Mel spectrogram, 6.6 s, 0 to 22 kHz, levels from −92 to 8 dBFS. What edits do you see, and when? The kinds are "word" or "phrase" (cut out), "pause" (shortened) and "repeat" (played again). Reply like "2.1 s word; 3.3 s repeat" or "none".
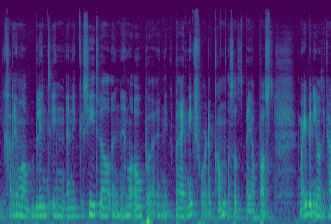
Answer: none

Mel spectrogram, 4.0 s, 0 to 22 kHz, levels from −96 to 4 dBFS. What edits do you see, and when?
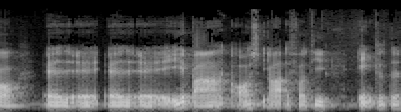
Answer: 0.9 s repeat; 2.3 s phrase; 2.7 s word

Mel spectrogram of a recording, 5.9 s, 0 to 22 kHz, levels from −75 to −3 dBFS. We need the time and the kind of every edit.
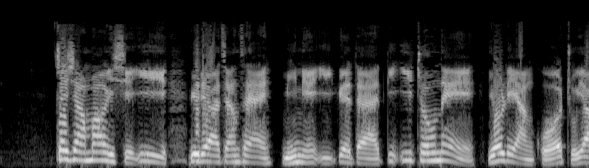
4.8 s pause

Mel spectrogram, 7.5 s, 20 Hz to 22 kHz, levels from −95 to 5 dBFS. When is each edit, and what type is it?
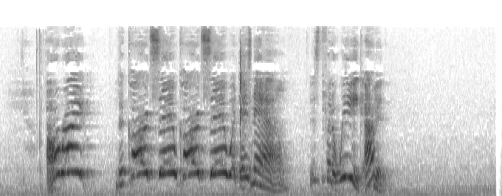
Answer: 1.6 s pause; 2.6 s repeat; 3.7 s word; 4.8 s word; 5.6 s word

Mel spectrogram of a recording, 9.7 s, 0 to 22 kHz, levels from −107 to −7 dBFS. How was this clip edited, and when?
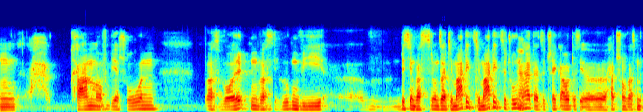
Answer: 1.7 s phrase; 4.1 s word; 6.4 s word; 7.1 s repeat; 8.7 s phrase

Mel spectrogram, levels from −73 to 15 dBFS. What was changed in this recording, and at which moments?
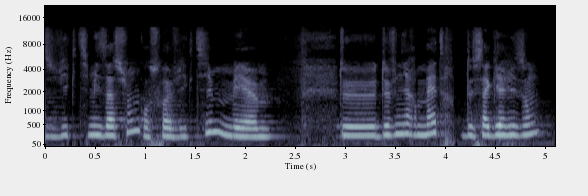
0.9 s word; 2.9 s word; 4.1 s word

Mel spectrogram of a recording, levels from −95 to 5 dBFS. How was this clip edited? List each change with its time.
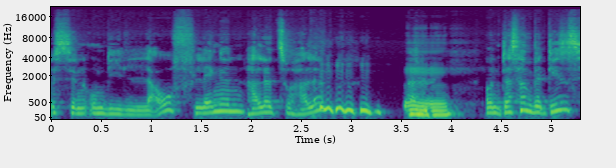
1.9 s word

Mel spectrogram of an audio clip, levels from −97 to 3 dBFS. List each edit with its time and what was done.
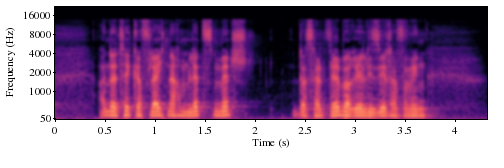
none

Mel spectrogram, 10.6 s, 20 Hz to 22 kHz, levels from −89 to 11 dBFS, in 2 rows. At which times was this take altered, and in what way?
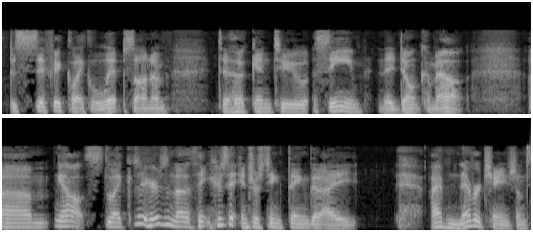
3.0 s word; 5.8 s word; 6.6 s word

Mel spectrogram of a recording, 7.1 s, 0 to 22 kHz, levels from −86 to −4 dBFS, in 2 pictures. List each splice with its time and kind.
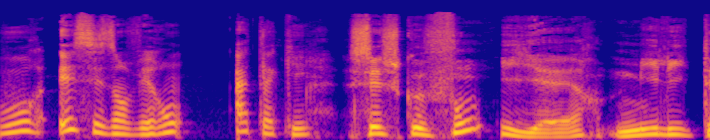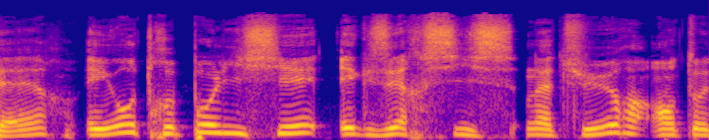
2.5 s word; 3.9 s word; 6.2 s word

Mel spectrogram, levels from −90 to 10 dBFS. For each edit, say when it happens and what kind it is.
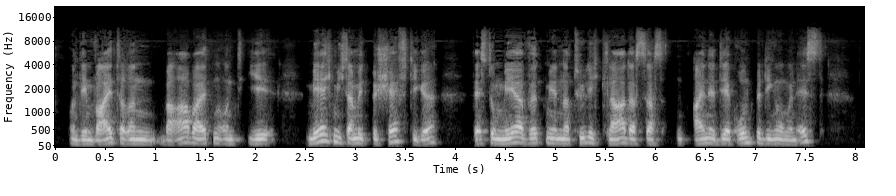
none

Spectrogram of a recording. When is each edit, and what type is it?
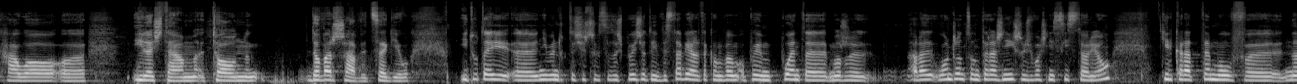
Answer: none

